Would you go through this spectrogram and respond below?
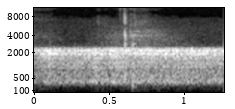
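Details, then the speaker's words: Tacoma truck radio with a whip antenna, grounded, with a mix 31 ferrite choke on the lead: a steady, even receiver hiss with no buzz or whine. The S9+ noise is gone with the truck off, so the noise floor is clean. "turn the truck off and the noise is gone"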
